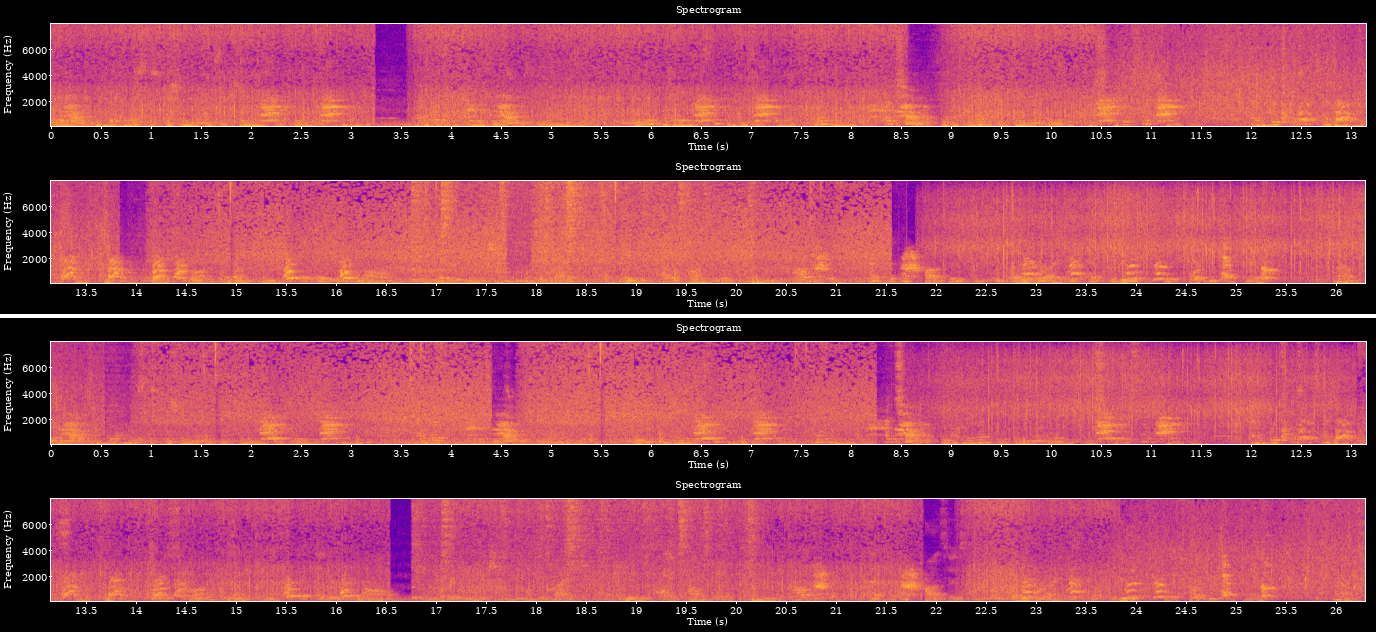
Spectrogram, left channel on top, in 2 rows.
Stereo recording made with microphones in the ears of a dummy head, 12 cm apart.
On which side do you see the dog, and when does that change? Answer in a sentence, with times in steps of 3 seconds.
You can hear the dog on the right from 0 s, in the centre from 9 s, on the left from 12 s, in the centre from 18 s and on the right from 21 s.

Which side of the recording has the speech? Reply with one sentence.
In this clip you hear the speech on the right.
